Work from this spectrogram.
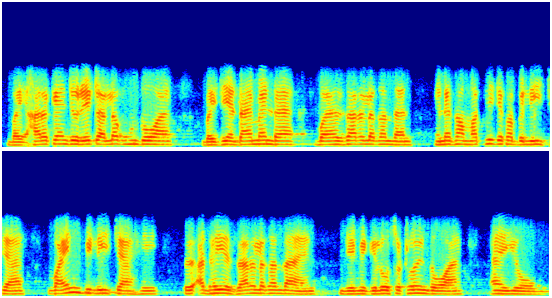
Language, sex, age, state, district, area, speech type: Sindhi, female, 45-60, Rajasthan, Ajmer, urban, conversation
